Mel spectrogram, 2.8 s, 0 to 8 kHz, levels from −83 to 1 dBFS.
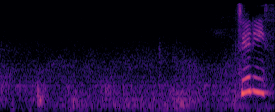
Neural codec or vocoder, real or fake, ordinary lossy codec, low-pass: codec, 16 kHz, 1 kbps, X-Codec, WavLM features, trained on Multilingual LibriSpeech; fake; none; 7.2 kHz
